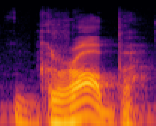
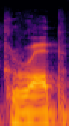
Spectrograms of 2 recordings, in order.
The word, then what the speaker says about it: Grab: Grob. I'm assuming it's pronounced Grob because you have the umlaut on the A. It's spelled Grab. But anyway, let's go with Grob.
